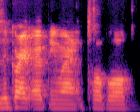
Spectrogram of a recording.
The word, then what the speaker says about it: Taupo: Nah, it was a great opening round at Taupo, which is how you pronounce it, by the way.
